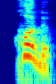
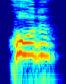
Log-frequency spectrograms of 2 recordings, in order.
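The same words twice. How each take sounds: First: खुद with a short u, "khud"; short vowel. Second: खुद with a long oo, "khood"; high-pitched खुद, said "khood"; wrong long vowel. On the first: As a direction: keep खुद brief, no long oo. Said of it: "खुद पढ़ते हैं". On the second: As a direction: stretch the u of खुद as a wrong example. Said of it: "खुद नहीं". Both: Shown as a demonstration.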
